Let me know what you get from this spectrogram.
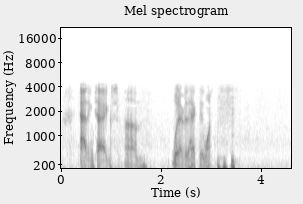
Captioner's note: chuckles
